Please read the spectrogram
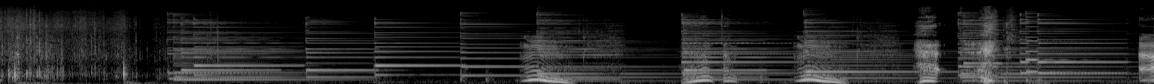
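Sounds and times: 
rummaging through a box: 0.0 - 2.3
organ-like chords: 1.7 - 11.5.

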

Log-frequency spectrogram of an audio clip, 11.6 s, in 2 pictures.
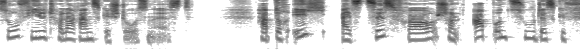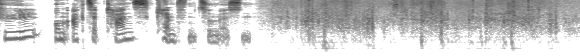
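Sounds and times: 
speech: 0.0 - 9.8
footsteps walking through snow to the abandoned Gori-Alm: 8.4 - 11.5.

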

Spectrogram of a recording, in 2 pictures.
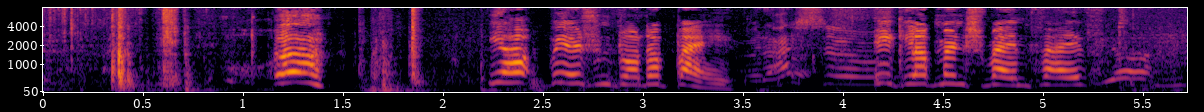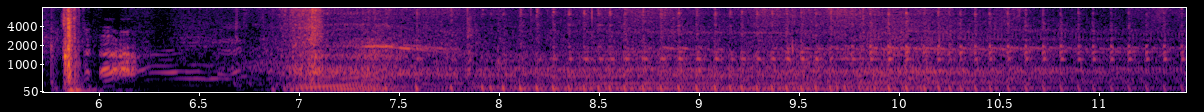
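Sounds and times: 
speech: 2.2 - 7.1
generator running: 7.1 - 11.4.

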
